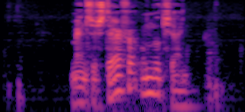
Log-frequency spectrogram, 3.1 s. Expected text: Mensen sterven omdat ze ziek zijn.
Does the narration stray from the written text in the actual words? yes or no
yes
